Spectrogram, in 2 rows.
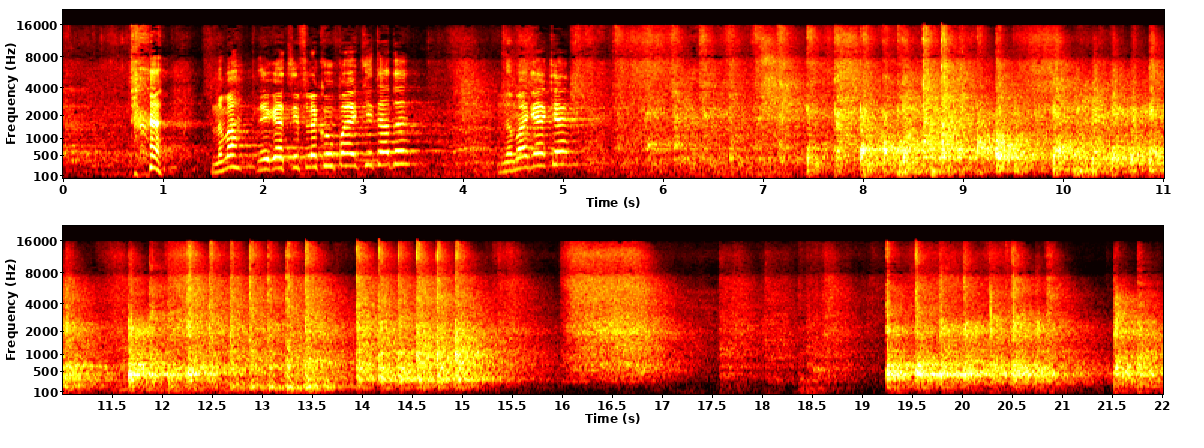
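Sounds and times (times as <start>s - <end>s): rapid hammering knocks: 5.2s - 15.3s.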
